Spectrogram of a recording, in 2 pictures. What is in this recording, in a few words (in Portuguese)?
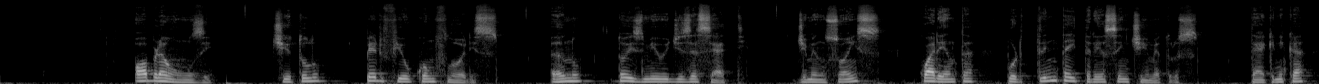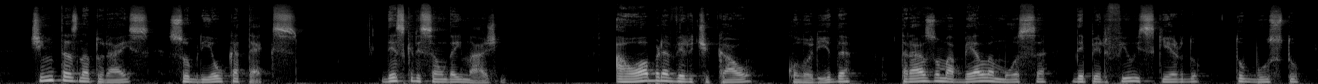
audiodescricao; Galeria Virtual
